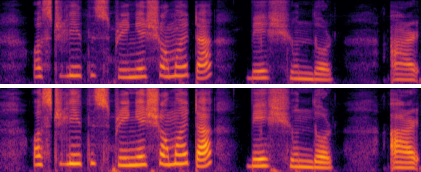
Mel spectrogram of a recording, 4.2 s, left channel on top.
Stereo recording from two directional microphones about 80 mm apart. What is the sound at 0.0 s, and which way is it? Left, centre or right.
Speech, right.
